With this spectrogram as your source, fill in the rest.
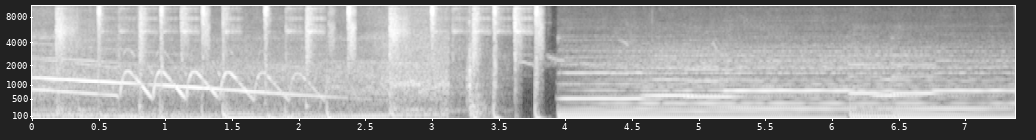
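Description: A loud ambulance siren wails, rising and falling repeatedly, then breaks off after a few sharp bursts into a steady electronic tone.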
